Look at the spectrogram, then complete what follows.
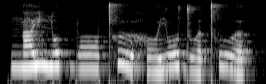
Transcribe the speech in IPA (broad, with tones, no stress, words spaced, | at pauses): ŋa˧˥jɲo˧˥p̚ bɔː˧t̪ʰɯː˥˨ ho˩jo˧˥ du˧˩ə̯t̪ʰu˥˨ə̯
